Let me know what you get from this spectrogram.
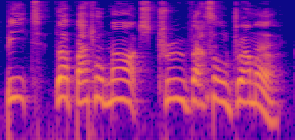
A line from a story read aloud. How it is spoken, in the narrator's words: cried Nutcracker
